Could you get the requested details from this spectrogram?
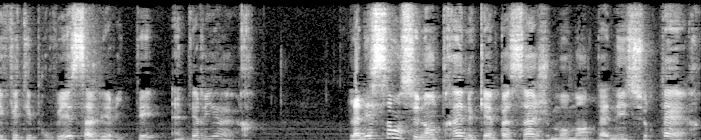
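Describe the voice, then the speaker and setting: Over noticeable background noise, a man with a fairly high pitch speaks very slowly, his intonation lively. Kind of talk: reading a philosophical essay aloud.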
